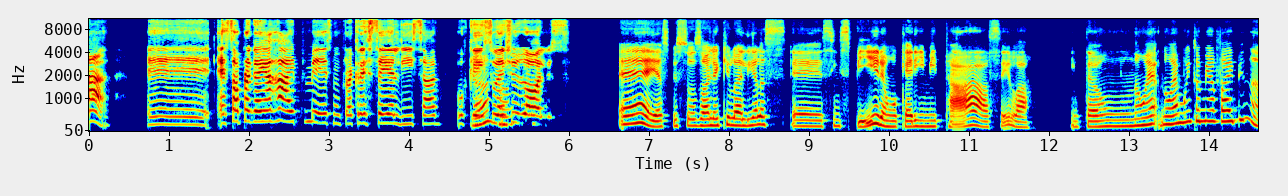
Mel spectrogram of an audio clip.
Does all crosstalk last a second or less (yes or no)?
yes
